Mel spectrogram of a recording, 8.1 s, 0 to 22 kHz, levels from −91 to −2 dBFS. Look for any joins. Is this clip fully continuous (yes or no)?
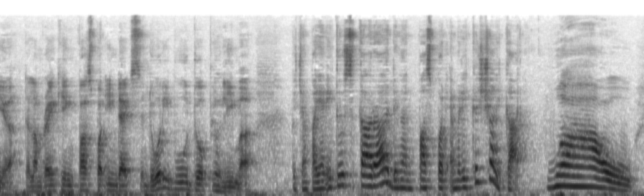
no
